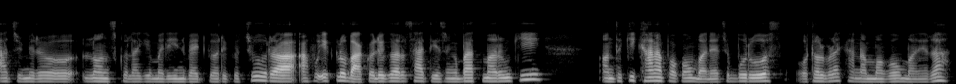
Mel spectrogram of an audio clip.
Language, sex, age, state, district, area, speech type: Nepali, female, 60+, West Bengal, Kalimpong, rural, spontaneous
